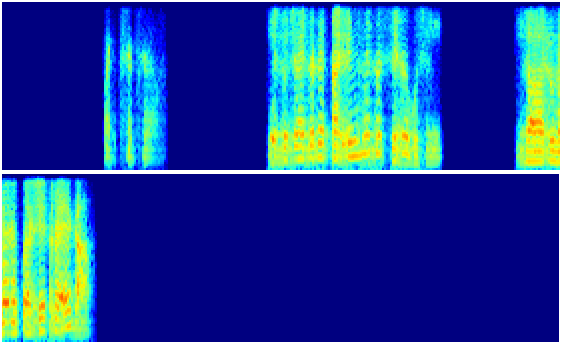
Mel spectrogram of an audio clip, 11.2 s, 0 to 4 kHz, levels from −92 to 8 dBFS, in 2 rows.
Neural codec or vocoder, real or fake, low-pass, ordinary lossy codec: codec, 16 kHz, 0.5 kbps, FreqCodec, smaller model; fake; 3.6 kHz; none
